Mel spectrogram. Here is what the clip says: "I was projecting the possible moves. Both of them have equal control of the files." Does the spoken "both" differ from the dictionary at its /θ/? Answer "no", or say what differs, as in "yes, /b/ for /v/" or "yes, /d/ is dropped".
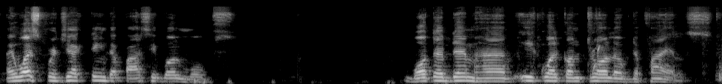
yes, /t/ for /θ/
